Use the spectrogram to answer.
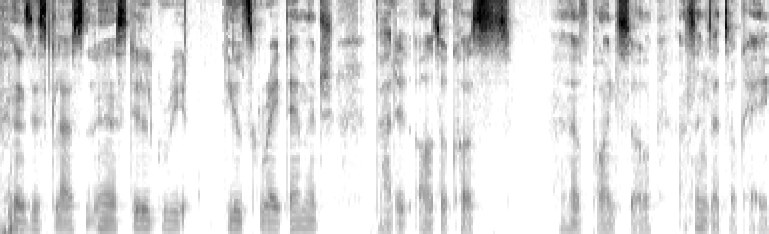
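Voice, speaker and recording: A quiet man speaks very slowly with a German accent and fairly even intonation. His loudness swings widely. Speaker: gamer. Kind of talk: casual game commentary.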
